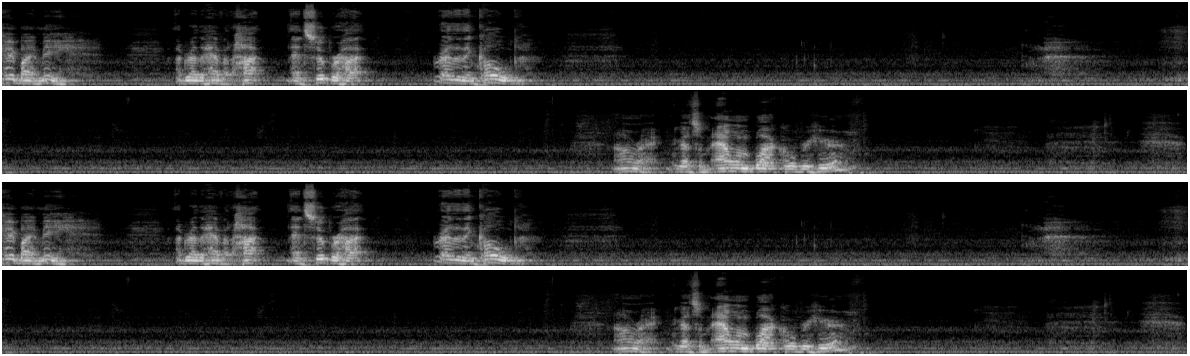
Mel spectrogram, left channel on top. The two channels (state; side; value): identical; both; correlation 1.00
